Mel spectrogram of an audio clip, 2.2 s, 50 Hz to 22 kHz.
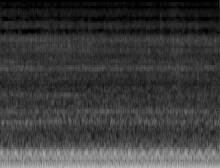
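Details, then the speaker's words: BMW G30 540i after new spark plugs, not yet warm and idling high: a steady, even low rumble with no putt-putt misfire; the slight noise is only the exhaust moving. "that's nothing but the little oh that little noise is the exhaust moving room back there"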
